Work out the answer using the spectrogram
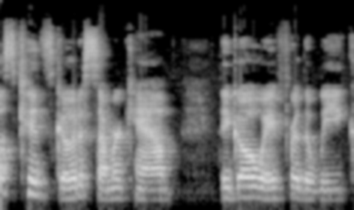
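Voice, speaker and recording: With a Canadian accent, a woman speaks in a bright, sharp tone at a fairly low pitch, her intonation lively. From Vancouver, Canada. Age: 20s. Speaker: beauty blogger. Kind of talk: casual personal facts vlog.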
